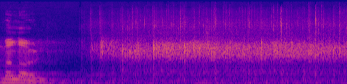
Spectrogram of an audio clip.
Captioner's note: applause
